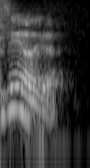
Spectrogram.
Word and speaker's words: Azalea: And Iggy Az, Az, Azalea, how do you say her name? Iggy Azalea.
